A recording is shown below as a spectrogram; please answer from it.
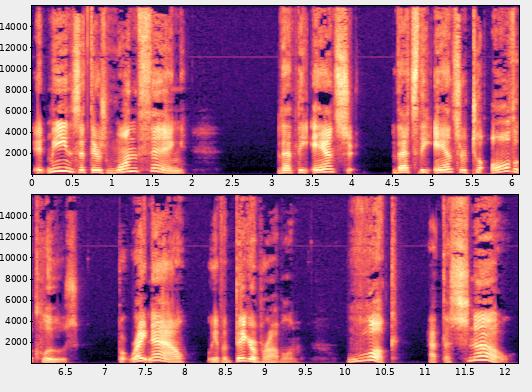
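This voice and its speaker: A sensible young groundhog girl who takes charge, voiced by a woman reading aloud. She sounds earnest and instructive, pitched up from plain narration, with lively movement in a storybook style. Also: takes it slowly, no echo, clean studio sound. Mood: serious.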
